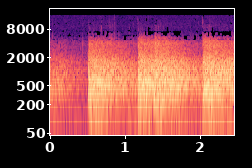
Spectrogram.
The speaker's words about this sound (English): As the Lone Ranger Tonto and Clarabelle Hornblow reined up at the place where Jed Keller had been killed, they were suddenly startled by gunshots from the gully behind them.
